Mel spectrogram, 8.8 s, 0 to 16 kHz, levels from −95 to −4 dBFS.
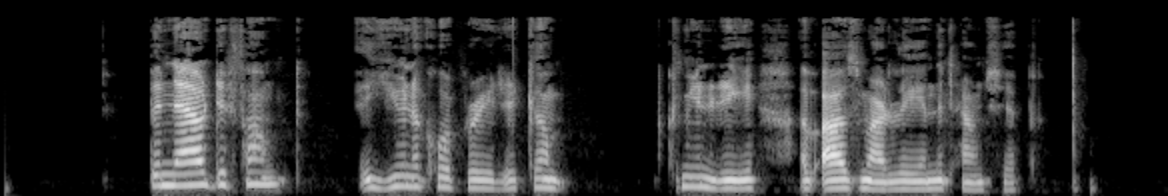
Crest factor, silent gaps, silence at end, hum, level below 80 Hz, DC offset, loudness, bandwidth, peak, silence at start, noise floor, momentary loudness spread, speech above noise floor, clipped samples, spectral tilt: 26 dB; none; 1 s; none; -72 dBFS; under 0.1%; -23 LUFS; 11.5 kHz; 0 dBFS; 1.15 s; under -90 dBFS; 20 LU; over 67 dB; under 0.1%; -4.5 dB/octave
